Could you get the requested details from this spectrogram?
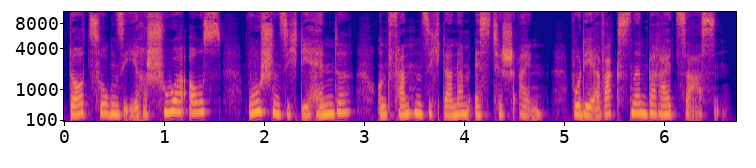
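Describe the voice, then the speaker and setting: A woman reading a children's story aloud in a lively storytelling manner. Her voice is fairly high and a little breathy, and the recording is dry and close. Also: moderate pace, dry recording. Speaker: narrator.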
